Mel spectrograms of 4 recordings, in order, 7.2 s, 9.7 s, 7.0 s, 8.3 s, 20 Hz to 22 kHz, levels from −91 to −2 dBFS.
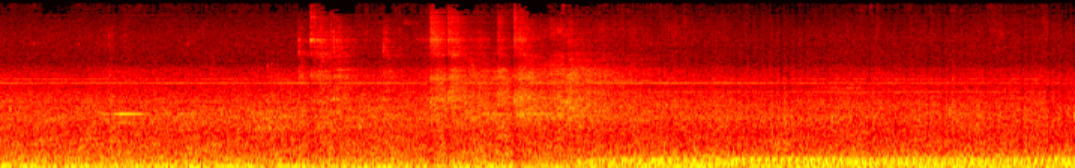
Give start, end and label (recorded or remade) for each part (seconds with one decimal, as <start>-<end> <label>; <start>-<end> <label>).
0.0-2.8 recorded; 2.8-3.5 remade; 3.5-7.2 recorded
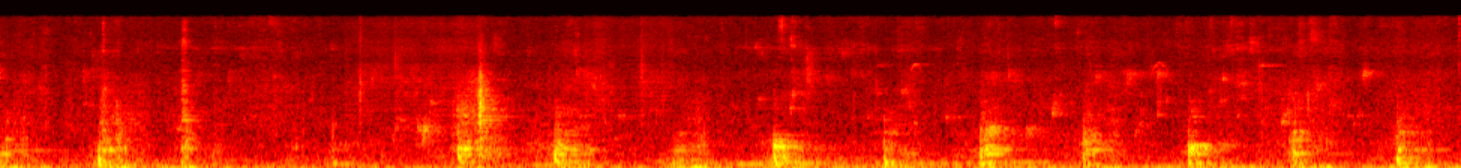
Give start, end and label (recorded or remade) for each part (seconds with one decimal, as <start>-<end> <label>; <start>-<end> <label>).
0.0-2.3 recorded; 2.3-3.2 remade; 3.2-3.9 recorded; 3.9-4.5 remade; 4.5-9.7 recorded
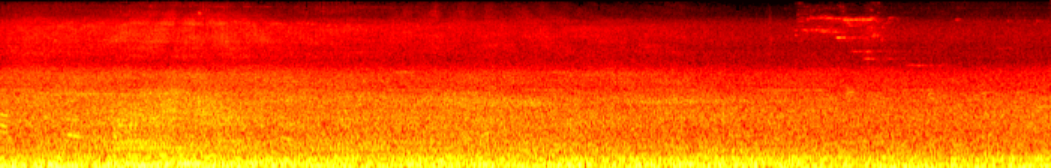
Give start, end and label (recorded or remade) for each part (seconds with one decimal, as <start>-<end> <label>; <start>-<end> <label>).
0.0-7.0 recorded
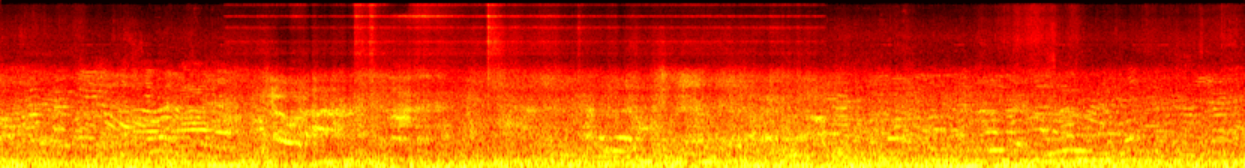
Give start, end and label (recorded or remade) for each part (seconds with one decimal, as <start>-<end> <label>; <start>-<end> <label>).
0.0-1.5 recorded; 1.5-5.5 remade; 5.5-8.3 recorded

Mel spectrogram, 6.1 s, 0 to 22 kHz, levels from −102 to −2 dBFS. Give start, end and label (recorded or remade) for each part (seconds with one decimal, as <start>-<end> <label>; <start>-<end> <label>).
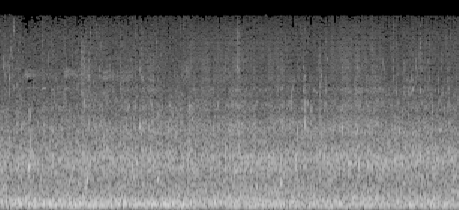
0.0-2.5 recorded; 2.5-3.8 remade; 3.8-4.4 recorded; 4.4-5.1 remade; 5.1-6.1 recorded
